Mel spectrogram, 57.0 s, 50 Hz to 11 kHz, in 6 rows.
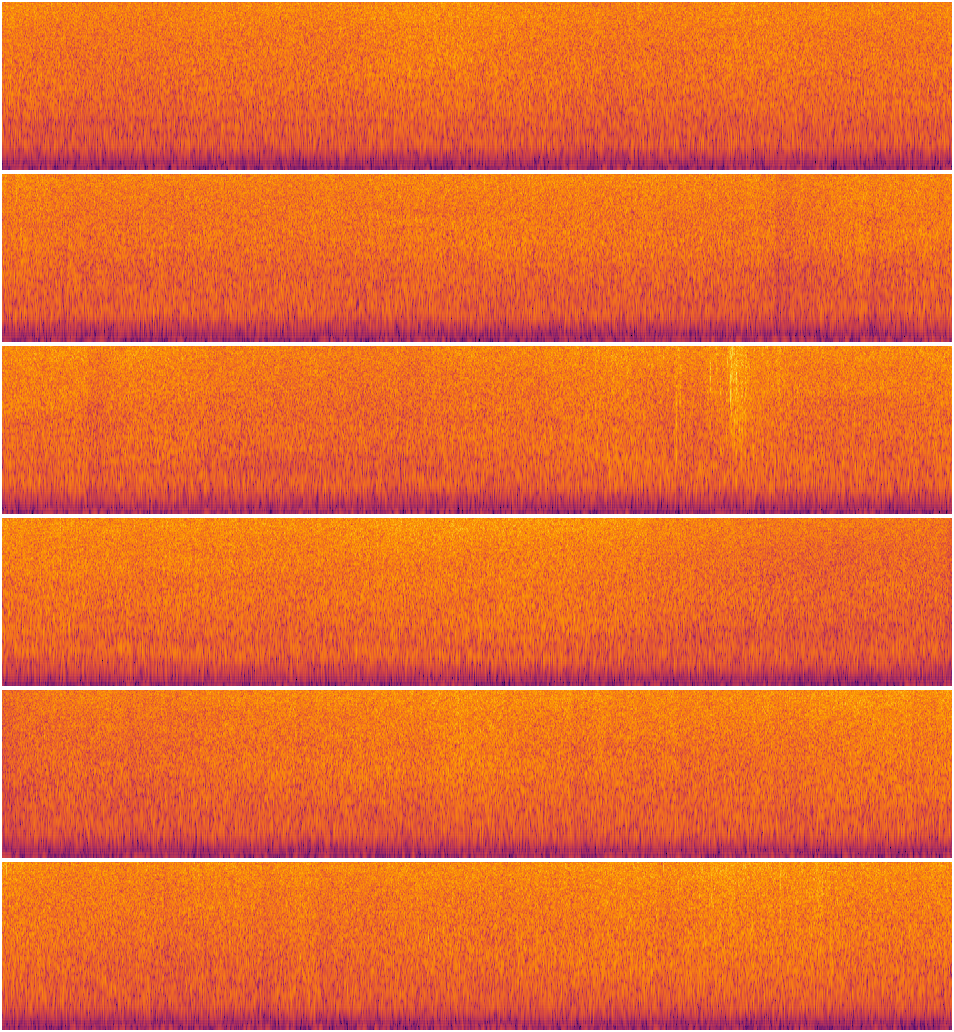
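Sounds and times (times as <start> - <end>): ocean surf churning: 20.1 - 32.1.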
